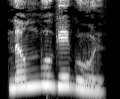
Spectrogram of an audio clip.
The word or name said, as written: ನಂಬುಗೆಗೇಳು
